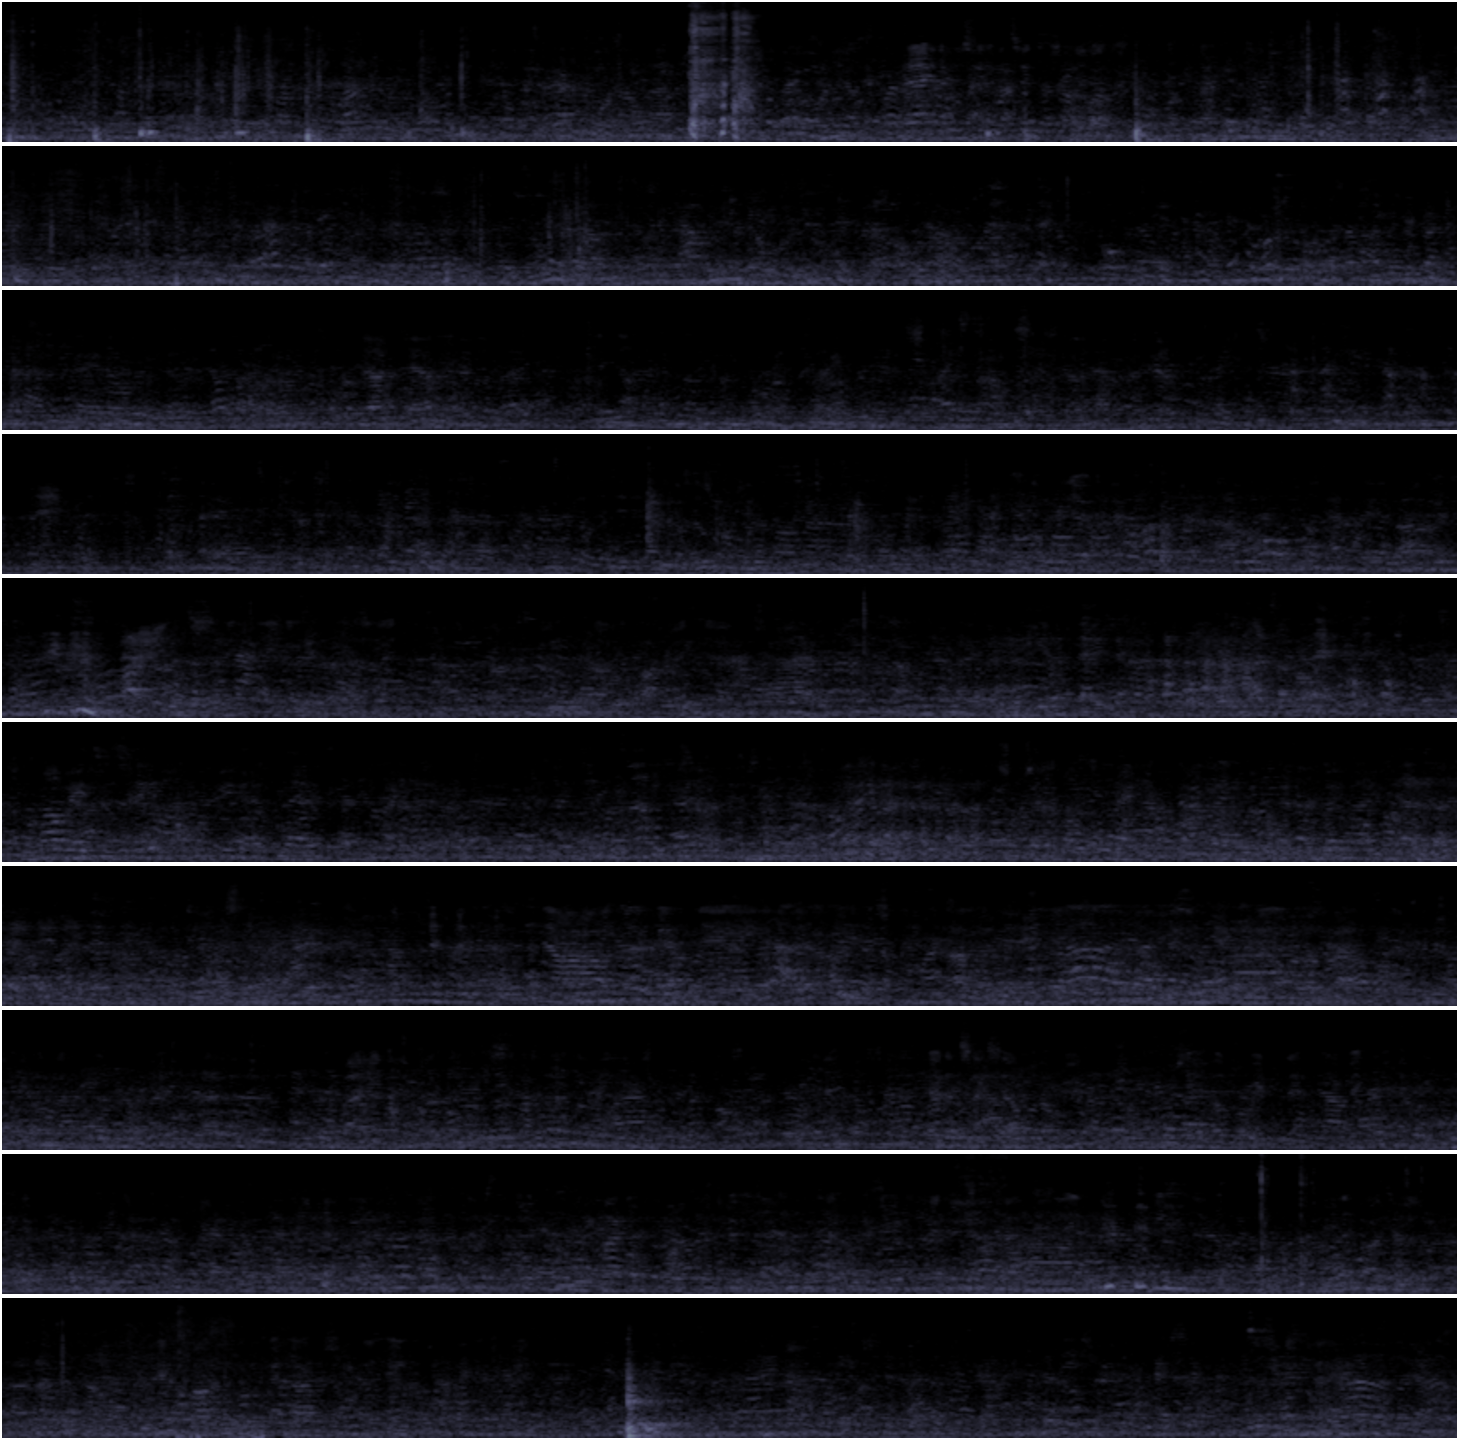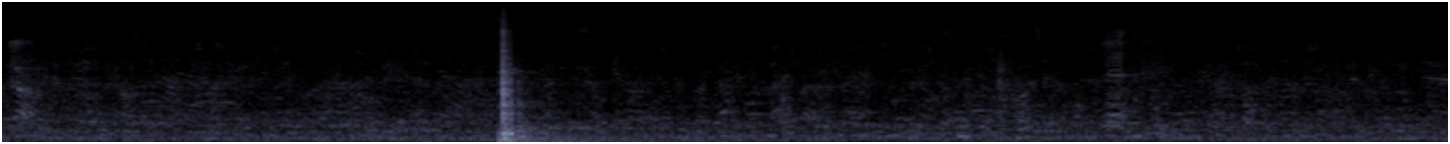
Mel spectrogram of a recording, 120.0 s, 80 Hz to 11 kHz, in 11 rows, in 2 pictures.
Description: De agendacommissie heeft 27 januari jl. besloten de commissie Ruimte te laten vervallen en in plaats hiervan de technische sessie Valkenburgerlaan, Camplaan en Van Merlenlaan in te plannen.Voor de technische sessie zullen stakeholders en pers worden uitgenodigd en zijn via aanmelding 50-70 inwoners welkom.
Locatie: Raadzaal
